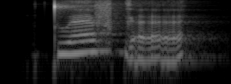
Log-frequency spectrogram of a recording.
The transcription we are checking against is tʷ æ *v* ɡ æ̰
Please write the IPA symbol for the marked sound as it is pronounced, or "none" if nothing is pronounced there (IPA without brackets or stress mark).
v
